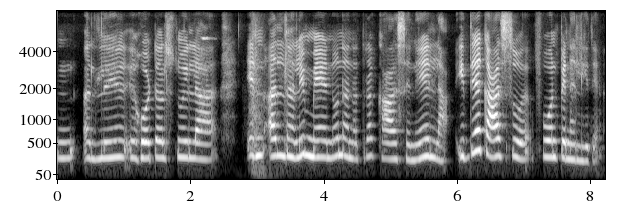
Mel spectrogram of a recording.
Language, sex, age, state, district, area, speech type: Kannada, female, 18-30, Karnataka, Bangalore Rural, urban, spontaneous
